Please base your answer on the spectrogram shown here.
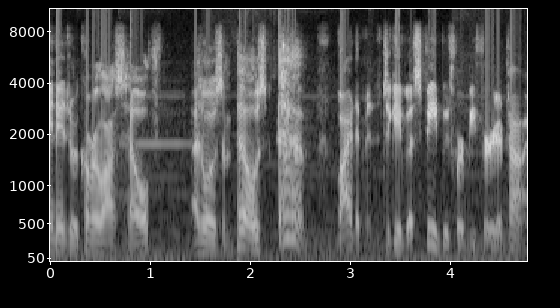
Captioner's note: ahem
